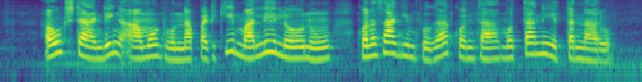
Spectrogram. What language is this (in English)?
Telugu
